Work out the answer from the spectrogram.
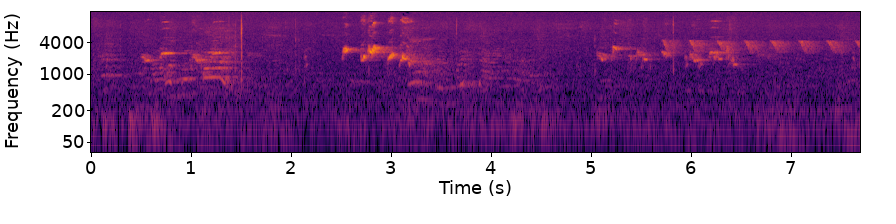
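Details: A caged, wild-caught red-whiskered bulbul sings quickly: a clustered burst of sharp, chirpy notes, then a run of evenly repeated descending notes near the end, over faint hiss.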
